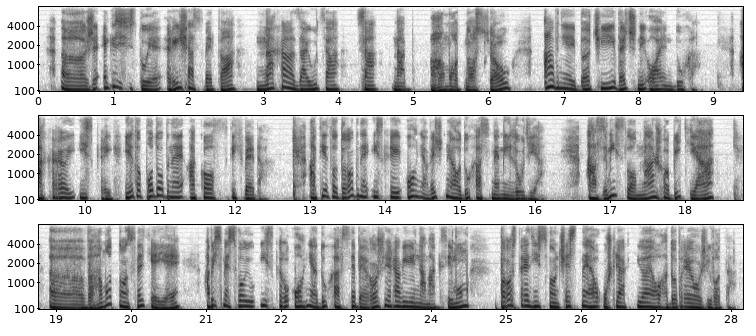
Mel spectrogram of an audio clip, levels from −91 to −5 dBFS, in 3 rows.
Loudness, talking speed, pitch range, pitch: -20 LUFS, 130 wpm, 130-170 Hz, 150 Hz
